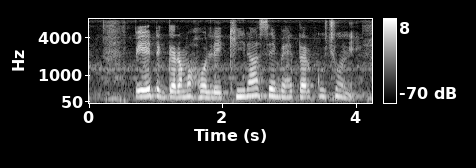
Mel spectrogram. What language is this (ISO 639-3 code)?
mag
